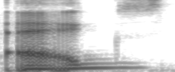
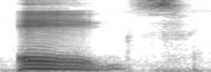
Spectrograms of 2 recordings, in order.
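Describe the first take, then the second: First: It is said in a plain, neutral accent. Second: It is said in a Midwestern-style accent. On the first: "instead of eggs" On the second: "people from upstate New York talk like they're from um, Midwest"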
